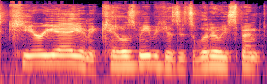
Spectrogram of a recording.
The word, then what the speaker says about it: Kyrie: there's this one girl her name is kyrie a and it kills me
